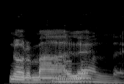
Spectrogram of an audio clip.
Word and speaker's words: normale: So to get normal in Italian, we will say normale. Normale. Good. So we have the accent on the second last syllable, no? On the A, normale. And the vowels, we're pronouncing them clearly, not like English when we say normal.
